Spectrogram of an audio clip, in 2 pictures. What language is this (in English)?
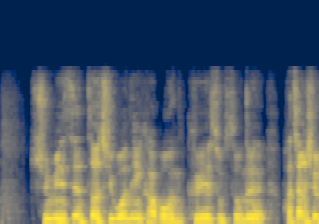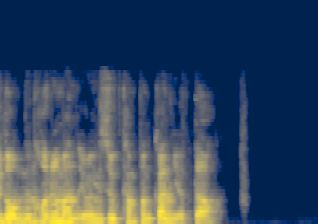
Korean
